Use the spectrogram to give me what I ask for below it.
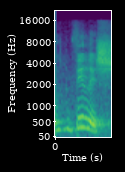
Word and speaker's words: village: Thế nhưng mà khi mà nó nằm ở trong những cái từ này thì nó không đọc là age, tức là không đọc là âm a mà chúng ta phải đọc nó là âm i đúng không, âm i. Đấy, ví dụ chúng ta có từ village đúng không, village, village đều là y ngắn hết, village.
